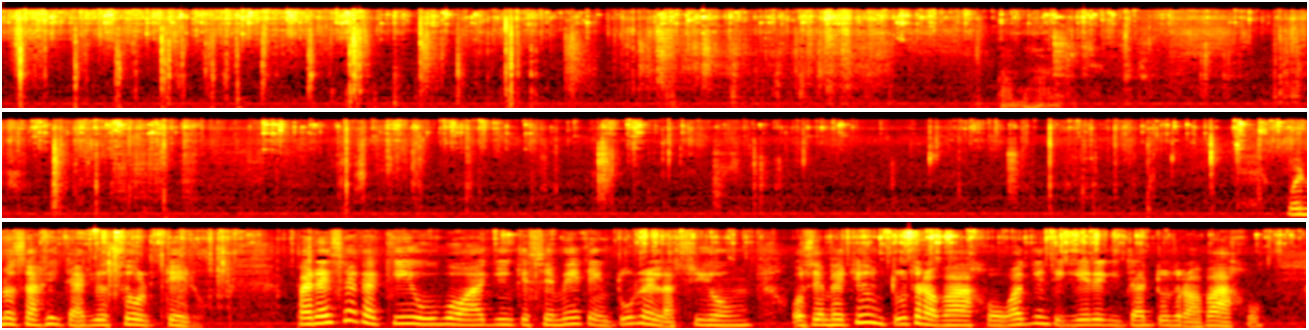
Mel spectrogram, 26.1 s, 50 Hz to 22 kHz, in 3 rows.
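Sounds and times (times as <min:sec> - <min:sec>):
cards shuffled with light clicks: 0:00.0 - 0:03.7
low electrical hum: 0:00.0 - 0:26.0.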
